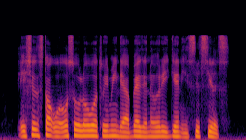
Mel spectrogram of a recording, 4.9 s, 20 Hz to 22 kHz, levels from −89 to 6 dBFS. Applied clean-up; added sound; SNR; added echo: neural diffusion model UNIVERSE++.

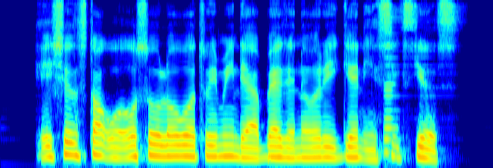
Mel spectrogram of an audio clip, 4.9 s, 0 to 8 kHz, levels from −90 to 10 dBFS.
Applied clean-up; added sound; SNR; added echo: neural mask model DeepFilterNet 3.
